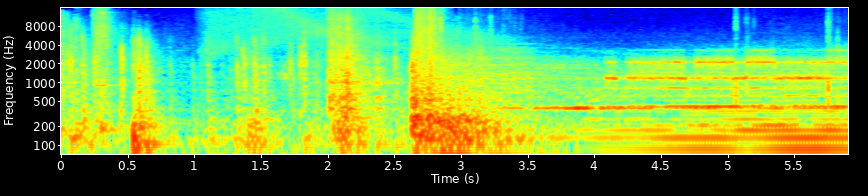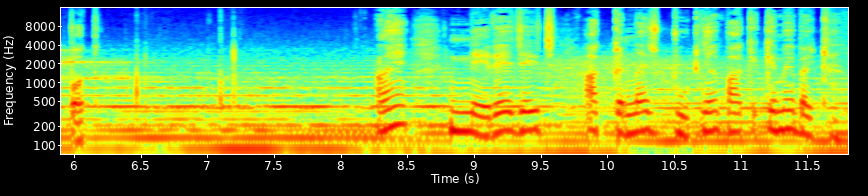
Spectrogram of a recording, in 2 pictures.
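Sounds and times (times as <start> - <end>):
door being forced or broken down: 0.0 - 3.5
sustained tonal hum: 3.5 - 11.7
speech: 6.0 - 6.3, 8.3 - 11.7.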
